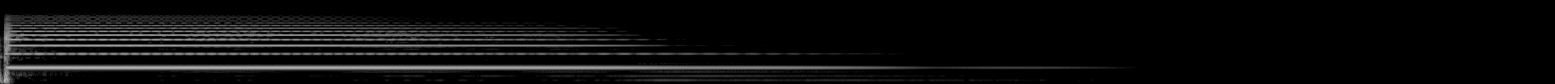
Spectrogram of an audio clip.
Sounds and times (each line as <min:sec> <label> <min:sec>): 0:00.0 distorted guitar 0:11.0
